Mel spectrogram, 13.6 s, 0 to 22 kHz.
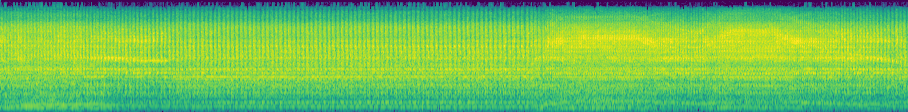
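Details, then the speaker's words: Barn-find 1998 Jeep Cherokee XJ: hard fast knock, three to four a second, over the idle, shifting with revs; owner feared a shot engine or failing torque converter, but a dented bell housing cover is striking rotating parts. "i mean we can abuse the snot out over and see if the noise goes away what do i have to lose and at this point the engine's probably shot either that or the torque converter's falling apart"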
